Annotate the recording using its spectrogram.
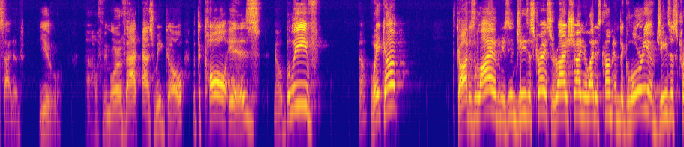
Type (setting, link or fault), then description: setting, large echoing room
